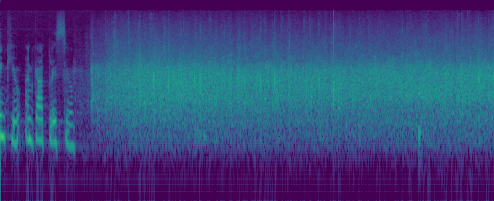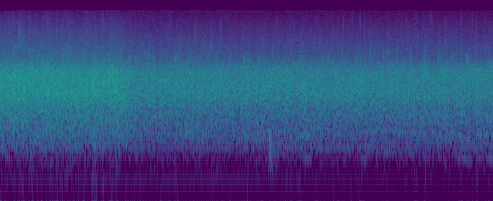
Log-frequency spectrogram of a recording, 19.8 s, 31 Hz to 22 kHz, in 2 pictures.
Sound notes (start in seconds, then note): 6.6 applause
